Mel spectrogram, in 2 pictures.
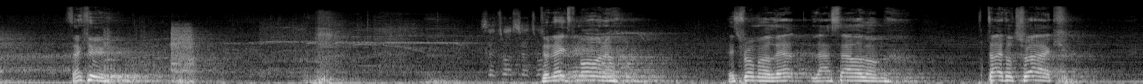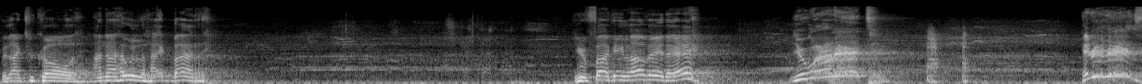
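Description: A man's voice sounds in short phrases through a microphone over loudspeakers.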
